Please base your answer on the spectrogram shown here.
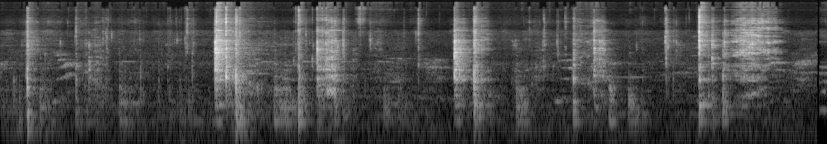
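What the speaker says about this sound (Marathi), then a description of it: "आणि ते पटकन मिक्स करून घ्यायचं, म्हणजे ते गाठ होणार नाही।" A spoon stirs and clanks against a metal pot of mutton paya curry gravy, irregular sharp scrapes and knocks, with a voice faintly in the background.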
